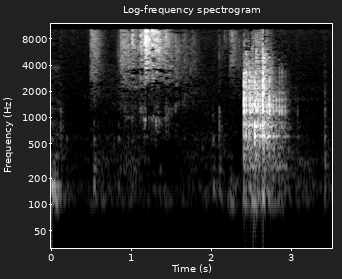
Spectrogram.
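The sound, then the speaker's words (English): Many dice clatter and tumble across a table in a rattling rush, building to a louder burst of hard clicks near the end before settling. Fairly loud, with no voices. “Well, you must have a pair with that many dice.”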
